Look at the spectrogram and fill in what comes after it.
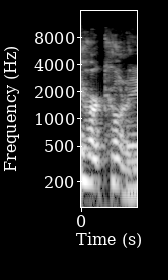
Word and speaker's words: Harkonnen: Harkonross? – Harkonnen? I say Harkonnen. They said Harkonnen. They did a short O sound.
